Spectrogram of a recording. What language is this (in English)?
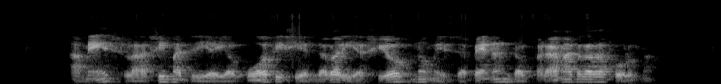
Catalan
